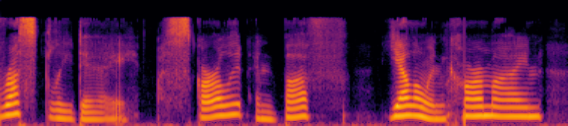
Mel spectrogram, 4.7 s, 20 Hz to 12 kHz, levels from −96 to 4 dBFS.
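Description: Speech clip with one case of unconcealed Bluetooth headset packet loss at 3.86 s: a hole of about 7.5 ms with hard edges, which points to a single lost packet on the headset link that was replaced by silence rather than patched over. Concealed loss would smear or repeat the audio, not leave a clean gap. The wideband mSBC headset path carries the speech up to 8 kHz, with its light grain on loud sounds.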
